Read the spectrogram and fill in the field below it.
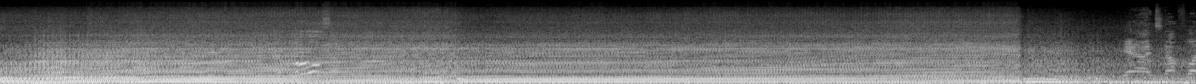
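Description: A car with a Holley carburetor and vacuum secondaries accelerates hard through second gear, the engine note climbing steadily, dropping at a shift, then rising again, loud and close with a voice over it.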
